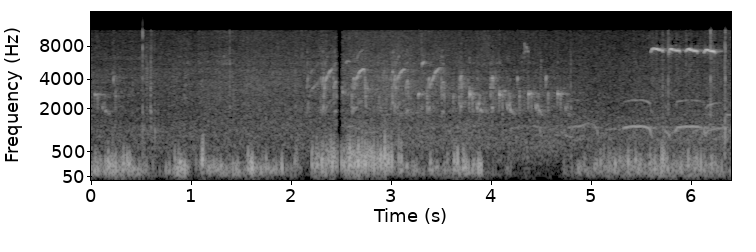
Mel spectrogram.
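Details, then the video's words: Long-tailed tits give thin, high chi-chi-chi calls and short trilled notes in a quick irregular series over low rumbling background noise, 30 April 2020, in Meiji Park, Nemuro; birds fly near people but move fast. "高い声で「チーチーチー」 雪の妖精シマエナガの声が聞こえてきた"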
